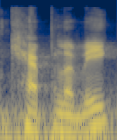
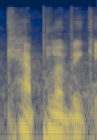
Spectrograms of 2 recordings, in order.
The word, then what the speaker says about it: Keflavík: And yes, the F in Keflavík is pronounced like a P.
